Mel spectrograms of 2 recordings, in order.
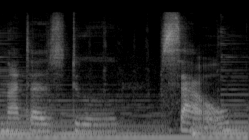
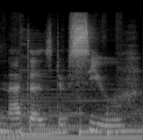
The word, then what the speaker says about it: natas do céu: We were talking about one of my favorite desserts in Portugal, which is called Natas do Sao, but I think I was saying it as Natas do Siu.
